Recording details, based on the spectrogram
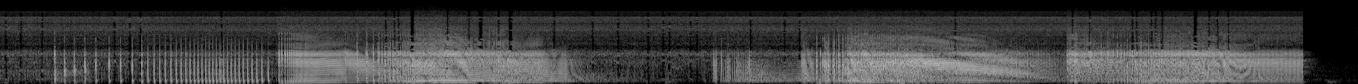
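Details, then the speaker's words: Needle EMG myotonic discharge: repeated bursts of high buzzing whine waxing and waning in frequency, duration and amplitude, likened to a dive bomber sound. "This was sound, and so they wax and wane in frequency, duration, and amplitude, whatever. So the waxing and waning sound."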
